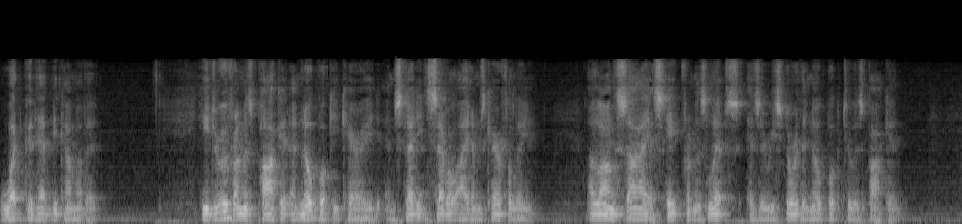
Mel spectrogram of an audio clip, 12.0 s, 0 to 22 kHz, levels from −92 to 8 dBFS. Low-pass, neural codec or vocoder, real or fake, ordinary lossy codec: 7.2 kHz; vocoder, 24 kHz, 100 mel bands, Vocos; fake; AAC, 32 kbps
